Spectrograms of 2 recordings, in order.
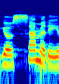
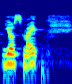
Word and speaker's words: Yosemite: um a national park called yosemite that's how you say it not yosemite yosemite national park and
